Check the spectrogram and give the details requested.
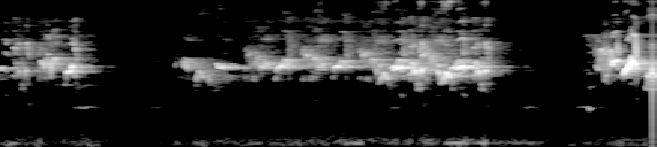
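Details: Sooty-headed bulbul, agitated, played as a lure for bird trapping: a short harsh chatter, a pause, then a long rasping, buzzy run of notes and a final loud burst.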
